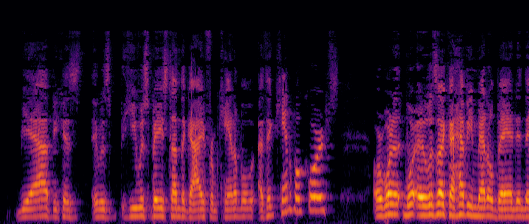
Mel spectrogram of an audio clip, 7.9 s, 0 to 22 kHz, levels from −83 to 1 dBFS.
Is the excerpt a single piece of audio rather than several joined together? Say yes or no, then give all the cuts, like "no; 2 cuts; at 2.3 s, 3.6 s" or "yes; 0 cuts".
yes; 0 cuts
